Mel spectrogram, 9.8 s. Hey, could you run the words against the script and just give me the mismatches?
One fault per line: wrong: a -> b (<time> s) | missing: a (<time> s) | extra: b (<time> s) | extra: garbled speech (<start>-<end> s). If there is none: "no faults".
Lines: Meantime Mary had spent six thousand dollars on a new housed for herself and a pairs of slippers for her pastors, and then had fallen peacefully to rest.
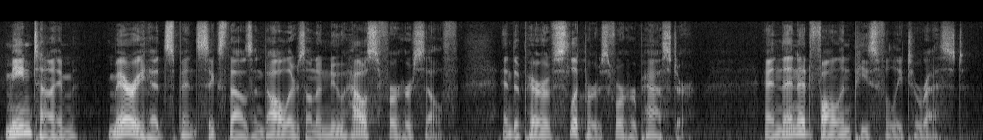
wrong: housed -> house (3.4 s)
wrong: pairs -> pair (5.2 s)
wrong: pastors -> pastor (6.4 s)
